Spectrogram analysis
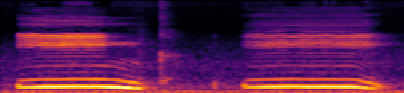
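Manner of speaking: "इंक", then its first sound "ई" held long; vowel sound demo. Shown as a demonstration. Teacher showing students the vowel sound, drawn-out "ई" after "इंक". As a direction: draw out the opening "ई" of "इंक". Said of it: "sound भी भा-, वावेल है".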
